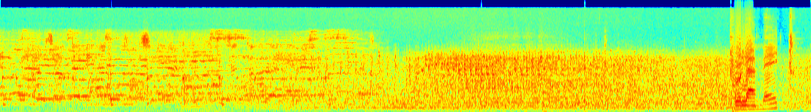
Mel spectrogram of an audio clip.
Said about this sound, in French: Arrivé à Abidjan, un camion la prend.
